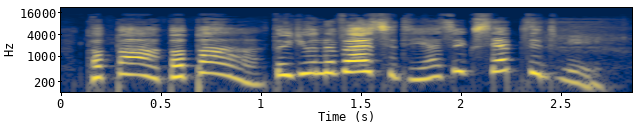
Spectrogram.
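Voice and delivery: high-pitched Italian son with news; bad Italian accent. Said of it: "I'll do bad Italian".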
